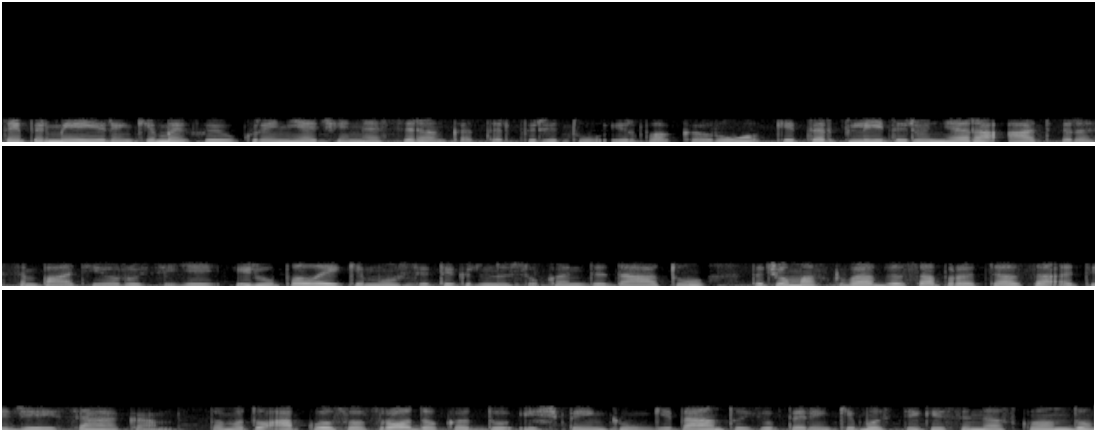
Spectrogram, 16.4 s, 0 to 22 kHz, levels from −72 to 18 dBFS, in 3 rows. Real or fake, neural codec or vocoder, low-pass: real; none; 3.6 kHz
